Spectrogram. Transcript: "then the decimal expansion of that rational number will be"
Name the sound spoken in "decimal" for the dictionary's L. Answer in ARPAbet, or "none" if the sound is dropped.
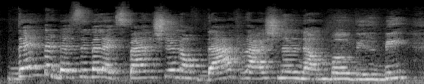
L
